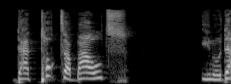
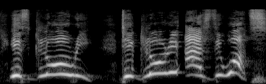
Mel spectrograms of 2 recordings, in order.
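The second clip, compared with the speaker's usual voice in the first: preacher's rising call; 6 semitones higher than usual. Real, not acted. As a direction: lift it up and call out the question. Preacher calls out to congregation.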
